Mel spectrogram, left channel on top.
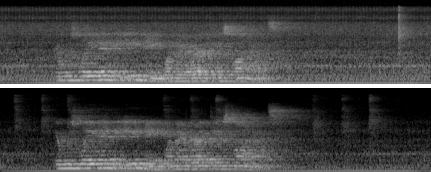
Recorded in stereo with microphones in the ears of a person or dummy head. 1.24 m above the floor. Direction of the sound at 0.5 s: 70° left (ahead or behind).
